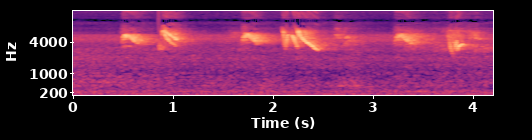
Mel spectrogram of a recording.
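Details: Black-throated finch song: a few spaced high downswept whistles and short slurred notes in small clusters, separated by gaps of about a second, against a constant low-pitched hum.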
